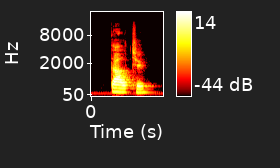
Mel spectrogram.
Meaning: diminutive of taal
- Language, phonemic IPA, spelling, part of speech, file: Dutch, /ˈtaɫcjə/, taaltje, noun, Nl-taaltje.ogg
